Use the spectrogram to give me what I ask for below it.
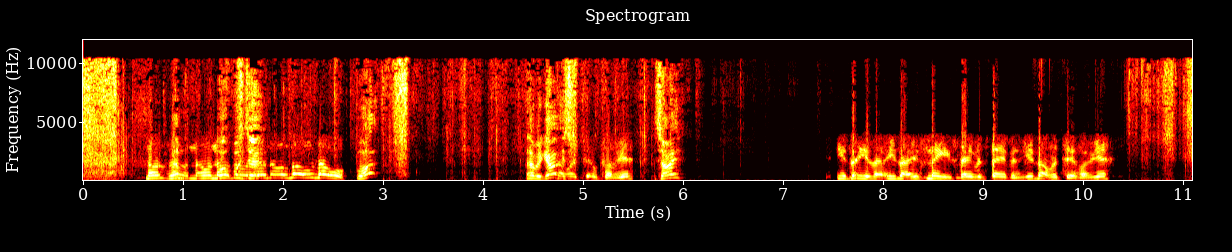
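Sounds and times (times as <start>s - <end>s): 
paper check being ripped up: 0.0s - 5.0s, 10.4s - 11.0s
speech: 0.6s - 3.0s, 4.4s - 6.0s, 7.5s - 10.4s.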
